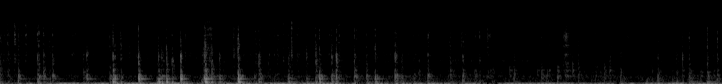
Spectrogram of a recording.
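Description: A large, hollow, empty-looking white foam fast-food cup is held close to the microphone and scratched and tapped with fingernails and fingertips. The result is a steady, dense patter of quick, dry taps and scratchy rustles, with hollow low thumps that die away almost at once.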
